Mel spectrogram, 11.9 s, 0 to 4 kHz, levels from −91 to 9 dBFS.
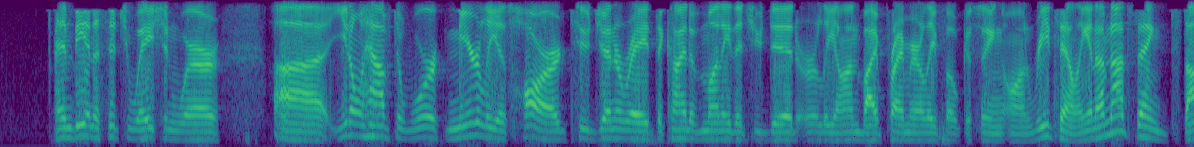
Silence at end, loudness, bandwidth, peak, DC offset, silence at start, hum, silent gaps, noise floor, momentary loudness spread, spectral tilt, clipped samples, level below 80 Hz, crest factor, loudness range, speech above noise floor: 0 s; -21 LUFS; 4 kHz; -6 dBFS; under 0.1%; 0.55 s; none; none; -54 dBFS; 7 LU; -6.5 dB/octave; under 0.1%; -70 dBFS; 16 dB; 1 LU; 31 dB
